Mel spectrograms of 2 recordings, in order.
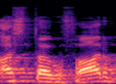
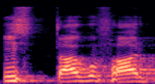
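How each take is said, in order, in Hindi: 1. शब्द 'ast' से शुरू होता है, 'st' के बाद कोई स्वर नहीं है। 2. शब्द 'ist' से शुरू होता है, 'st' के बाद कोई स्वर नहीं है। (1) "बहुत सारे लोग इसको अस्तग़फ़ार पढ़ते हैं, ये लफ्ज़ अस्तग़फ़ार नहीं है" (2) "ये लफ्ज़ इस्तग़फ़ार भी नहीं है"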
